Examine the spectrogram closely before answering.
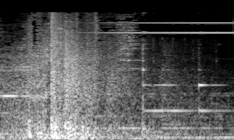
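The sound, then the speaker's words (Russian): A bazooka-type weapon loaded with a solid slug fires in a narrow street: a loud, broad blast, then a sharp metallic hit and a thin, lingering ring. “Отдача, звон гильзы, проулок заволокло дымом и пылью.”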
